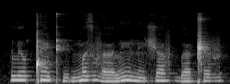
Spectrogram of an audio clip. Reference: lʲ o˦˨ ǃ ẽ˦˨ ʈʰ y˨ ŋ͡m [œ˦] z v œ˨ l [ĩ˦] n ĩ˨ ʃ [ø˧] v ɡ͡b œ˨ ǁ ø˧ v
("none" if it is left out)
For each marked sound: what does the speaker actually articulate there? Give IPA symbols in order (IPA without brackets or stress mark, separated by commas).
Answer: ə˦, ĩ˦˨, œ˧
